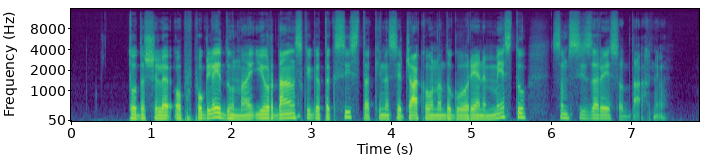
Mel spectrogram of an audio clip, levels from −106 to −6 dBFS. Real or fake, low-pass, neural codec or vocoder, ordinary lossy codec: fake; 14.4 kHz; vocoder, 44.1 kHz, 128 mel bands, Pupu-Vocoder; none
